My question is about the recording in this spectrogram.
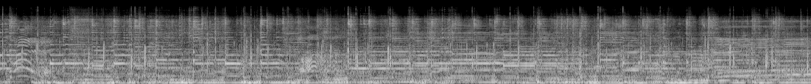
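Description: Live band music with acoustic guitars and electric bass, played through PA speakers; a gliding melody line comes in near the end.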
